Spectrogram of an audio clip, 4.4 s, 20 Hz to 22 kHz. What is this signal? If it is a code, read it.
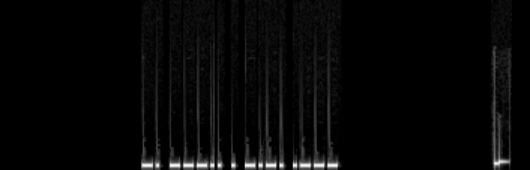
Morse code, heard as a keyed tone, about 40 wpm, 700 Hz. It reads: N8ECJ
